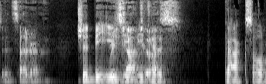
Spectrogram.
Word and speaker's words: Doxel: Should be easy because Doxil rhymes with Troxil and that's the name of the show.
